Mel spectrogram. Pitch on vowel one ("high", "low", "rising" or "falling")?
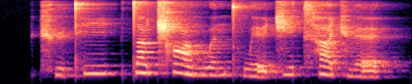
low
